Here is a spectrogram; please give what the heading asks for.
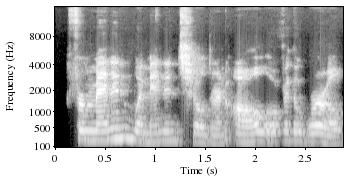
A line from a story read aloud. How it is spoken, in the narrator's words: he said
